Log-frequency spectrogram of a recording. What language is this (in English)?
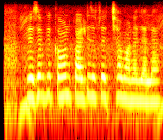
Bhojpuri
